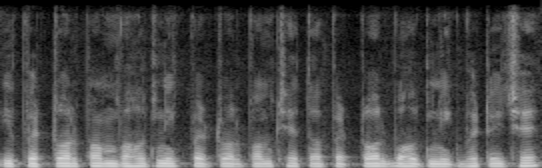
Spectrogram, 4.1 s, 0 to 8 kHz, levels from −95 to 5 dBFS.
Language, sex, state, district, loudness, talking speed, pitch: Maithili, male, Bihar, Supaul, -18 LUFS, 205 wpm, 115 Hz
